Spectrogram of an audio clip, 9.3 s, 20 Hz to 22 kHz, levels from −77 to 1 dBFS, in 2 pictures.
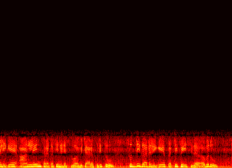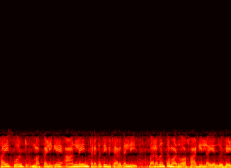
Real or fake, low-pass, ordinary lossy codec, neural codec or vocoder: real; 5.4 kHz; none; none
